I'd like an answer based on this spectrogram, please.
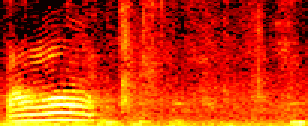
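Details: A pet cat hiding in a scarf gives one clear, drawn-out meow that rises slightly and falls over about half a second, then stays quiet while a woman talks playfully nearby.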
